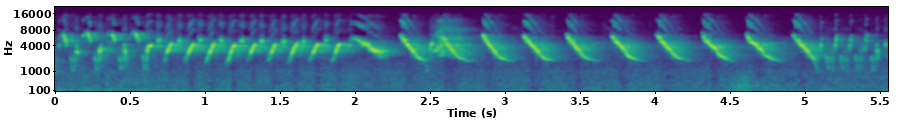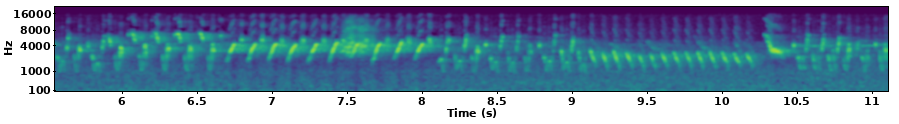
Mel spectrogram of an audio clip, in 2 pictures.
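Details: Gloster canary singing a varied song: rapid high chirping trills, then a run of louder downward-sweeping notes about four per second, then shifting buzzy rolls and a fast, even trill near the end.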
